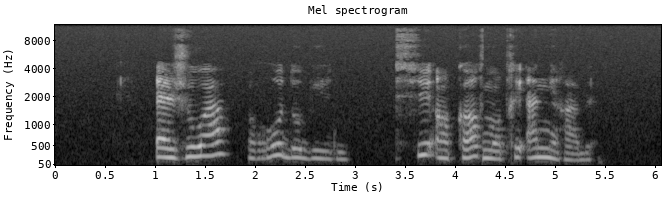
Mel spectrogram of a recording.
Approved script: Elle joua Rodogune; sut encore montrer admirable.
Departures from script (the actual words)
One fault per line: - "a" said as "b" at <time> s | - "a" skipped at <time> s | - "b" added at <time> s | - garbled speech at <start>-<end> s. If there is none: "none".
none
